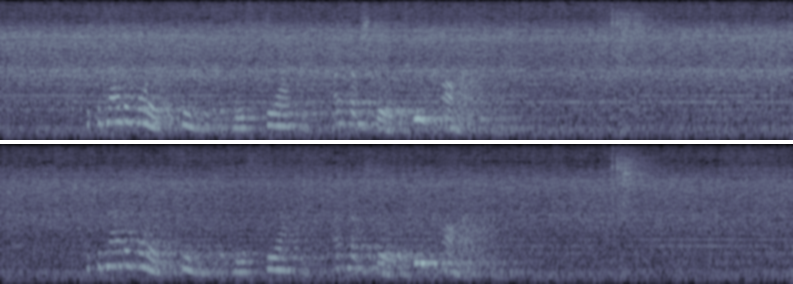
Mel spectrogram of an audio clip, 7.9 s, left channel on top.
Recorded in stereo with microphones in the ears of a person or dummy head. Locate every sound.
0.9 s a woman speaking: 25° left (ahead or behind), 1.9 m
3.3 s a man speaking: 35° left (ahead or behind), 3.5 m
6.1 s crumpling: 5° right (ahead or behind), 5.5 m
